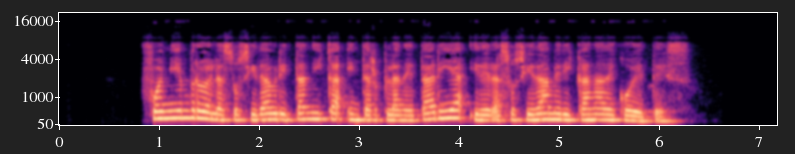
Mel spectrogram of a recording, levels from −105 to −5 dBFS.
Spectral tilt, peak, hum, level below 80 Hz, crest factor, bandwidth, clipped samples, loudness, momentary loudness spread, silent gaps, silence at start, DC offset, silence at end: -7 dB/octave; -2 dBFS; none; -62 dBFS; 14 dB; 7.8 kHz; under 0.1%; -15 LUFS; 6 LU; none; 0.85 s; under 0.1%; 0.95 s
